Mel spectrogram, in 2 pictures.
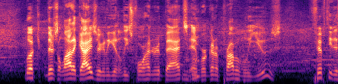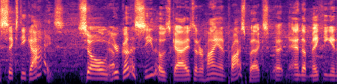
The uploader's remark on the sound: spends the first hour live from Steny's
